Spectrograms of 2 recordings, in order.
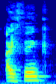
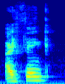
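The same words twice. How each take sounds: The two takes are said the same way.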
